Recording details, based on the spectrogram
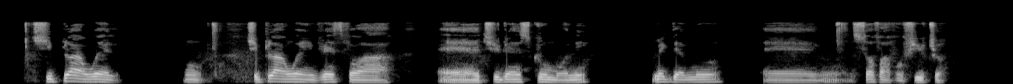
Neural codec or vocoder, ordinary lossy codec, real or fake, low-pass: none; none; real; 7.2 kHz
